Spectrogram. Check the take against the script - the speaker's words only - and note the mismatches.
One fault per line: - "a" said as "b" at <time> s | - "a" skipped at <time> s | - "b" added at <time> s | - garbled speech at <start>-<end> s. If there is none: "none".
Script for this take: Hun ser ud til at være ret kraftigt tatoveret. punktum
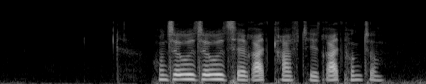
- "ser ud" added at 2.0 s
- "være" skipped at 2.5 s
- "tatoveret" said as "ret" at 3.2 s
